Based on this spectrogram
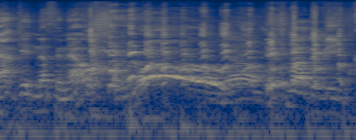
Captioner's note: laughs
